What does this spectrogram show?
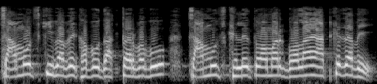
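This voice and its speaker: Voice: extremely high pitch, steady tone, quick pace, pushed and bright. A performer voicing a cheeky, literal-minded, childlike cartoon patient with an earnest way of talking. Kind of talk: comedy cartoon skit dialogue.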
